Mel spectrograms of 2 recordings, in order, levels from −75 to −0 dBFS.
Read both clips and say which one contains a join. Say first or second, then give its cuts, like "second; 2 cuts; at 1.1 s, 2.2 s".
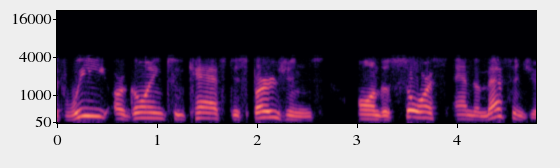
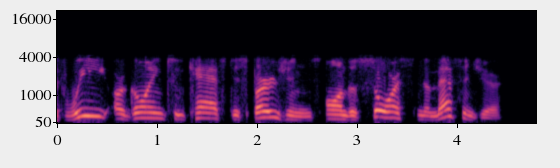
second; 2 cuts; at 2.6 s, 3.6 s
